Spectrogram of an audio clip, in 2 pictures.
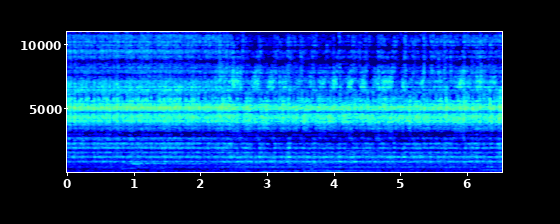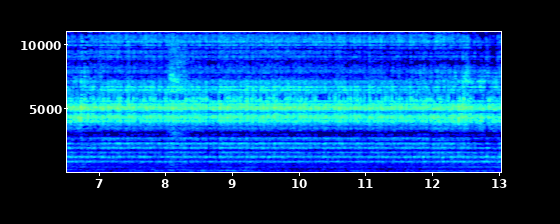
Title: buzzing sound coming out from wall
